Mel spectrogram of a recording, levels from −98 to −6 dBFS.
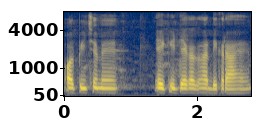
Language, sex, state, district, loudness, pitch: Hindi, male, Bihar, West Champaran, -19 LUFS, 150 Hz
